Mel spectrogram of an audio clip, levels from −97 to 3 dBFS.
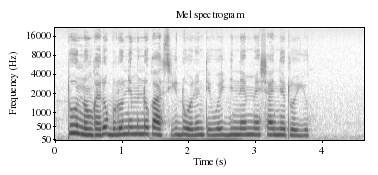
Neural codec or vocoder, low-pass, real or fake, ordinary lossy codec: none; none; real; none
